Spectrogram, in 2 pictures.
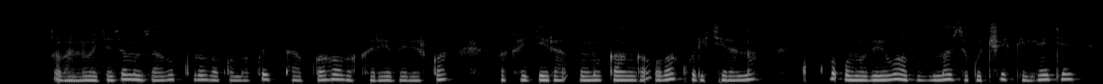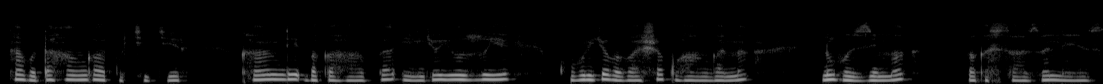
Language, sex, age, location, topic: Kinyarwanda, female, 25-35, Kigali, health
